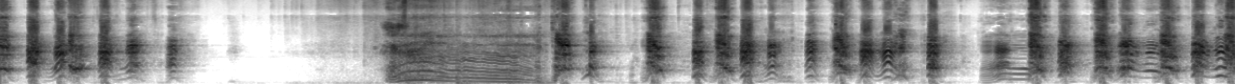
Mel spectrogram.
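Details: Husky indoors with a group of corgis that are teaching it to bark. Rapid overlapping yappy barks, then a drawn-out wavering howl-like vocalization near the four-second mark, followed by more bursts of quick barking.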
